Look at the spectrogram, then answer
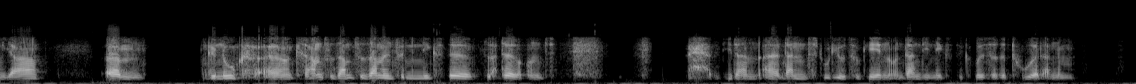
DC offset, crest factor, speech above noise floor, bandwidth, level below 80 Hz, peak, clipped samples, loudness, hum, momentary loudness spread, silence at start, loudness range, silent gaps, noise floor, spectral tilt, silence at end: under 0.1%; 20 dB; 31 dB; 7.2 kHz; -64 dBFS; -8 dBFS; under 0.1%; -26 LUFS; none; 13 LU; 0 s; 4 LU; none; -57 dBFS; -4.5 dB/octave; 0.1 s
